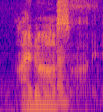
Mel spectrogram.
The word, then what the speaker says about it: Eidos: Eidos.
